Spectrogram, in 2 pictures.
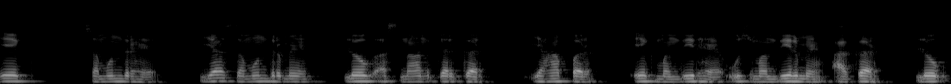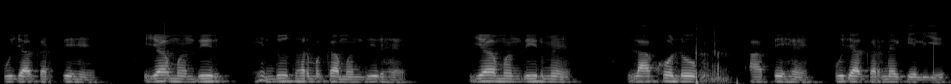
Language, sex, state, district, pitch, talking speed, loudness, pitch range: Hindi, male, Bihar, Supaul, 130 Hz, 130 wpm, -34 LUFS, 120-135 Hz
